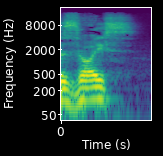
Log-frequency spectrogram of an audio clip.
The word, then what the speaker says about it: Seuss: Pronounce it correctly, please. – Dr. Zeus.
